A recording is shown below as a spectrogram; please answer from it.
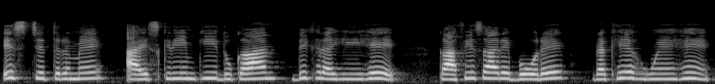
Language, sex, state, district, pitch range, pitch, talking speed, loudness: Hindi, female, Madhya Pradesh, Bhopal, 245-280 Hz, 265 Hz, 125 wpm, -16 LUFS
